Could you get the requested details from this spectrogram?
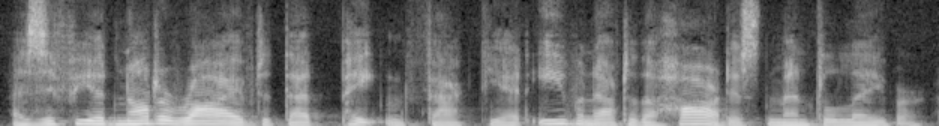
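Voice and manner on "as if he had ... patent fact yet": ordinary delivery, nothing marked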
